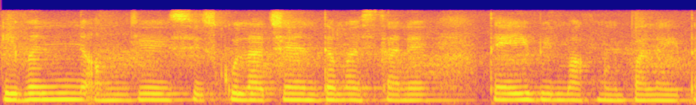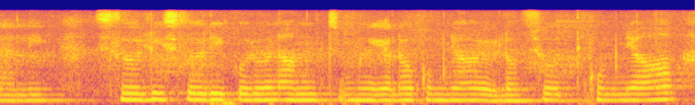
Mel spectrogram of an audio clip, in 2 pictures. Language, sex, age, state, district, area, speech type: Goan Konkani, female, 18-30, Goa, Sanguem, rural, spontaneous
